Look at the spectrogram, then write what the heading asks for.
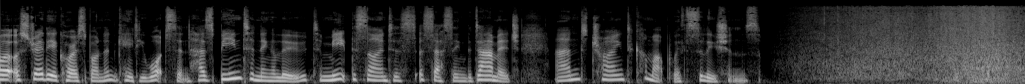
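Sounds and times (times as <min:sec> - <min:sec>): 
speech: 0:00.0 - 0:08.0
sea waves washing onto a white-sand beach beside a coral reef: 0:07.8 - 0:10.2.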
